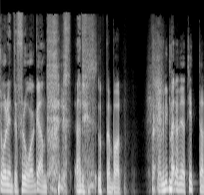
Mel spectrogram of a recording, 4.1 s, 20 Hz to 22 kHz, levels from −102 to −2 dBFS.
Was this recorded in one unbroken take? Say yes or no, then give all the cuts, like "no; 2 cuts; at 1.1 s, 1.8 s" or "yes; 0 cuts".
no; 1 cut; at 0.9 s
